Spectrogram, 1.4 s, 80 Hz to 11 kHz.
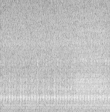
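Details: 2016/17 Toyota Hilux after steering rack replacement, fluid change and system bleeding: steady, even engine idle with no whine or groan from the steering pump. Normal power steering at idle.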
